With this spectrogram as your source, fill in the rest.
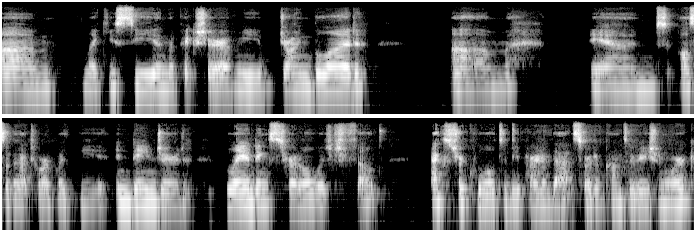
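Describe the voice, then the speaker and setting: A woman with an American accent speaks at medium pitch and a fairly slow pace. Her voice is somewhat breathy, with monotone, flat intonation. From US Midwest, Columbia, Missouri. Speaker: student club officer. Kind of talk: club meeting self-introduction.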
